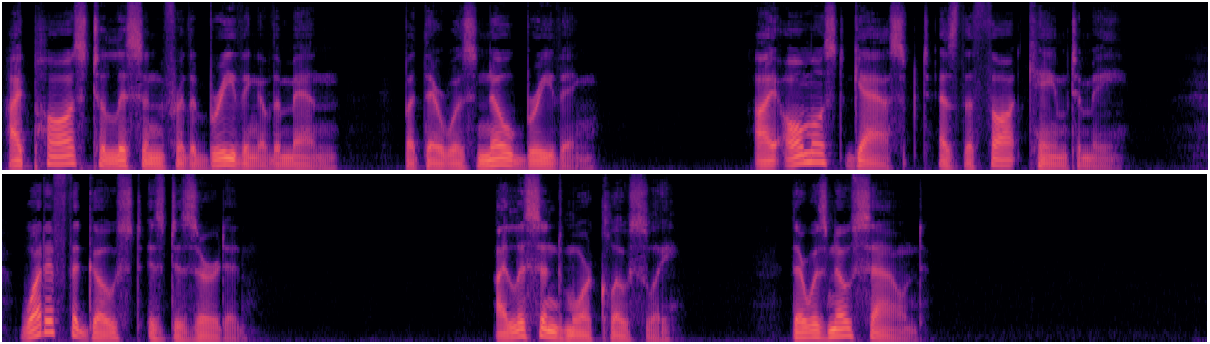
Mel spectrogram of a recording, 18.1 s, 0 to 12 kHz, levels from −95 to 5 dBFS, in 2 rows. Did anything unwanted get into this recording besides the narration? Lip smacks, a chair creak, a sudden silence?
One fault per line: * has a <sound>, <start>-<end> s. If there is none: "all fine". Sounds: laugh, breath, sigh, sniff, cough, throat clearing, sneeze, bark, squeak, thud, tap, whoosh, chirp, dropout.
all fine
